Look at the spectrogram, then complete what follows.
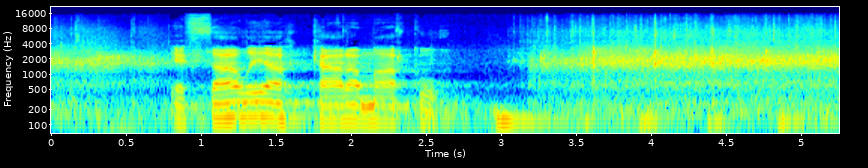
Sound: applause

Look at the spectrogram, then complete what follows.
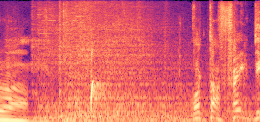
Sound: pop Sound effect

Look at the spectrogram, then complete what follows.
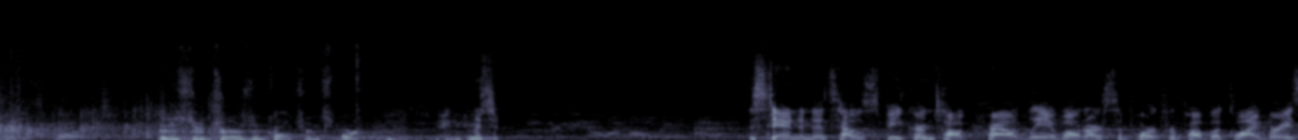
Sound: applause

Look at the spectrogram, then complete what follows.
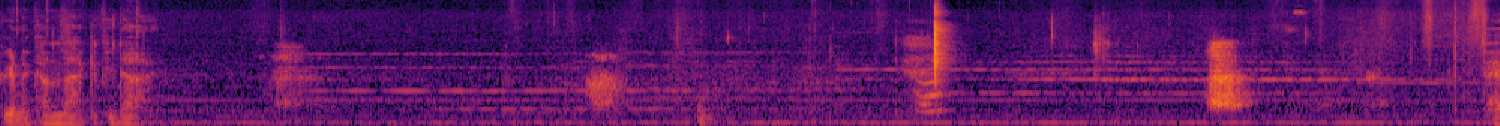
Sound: clicks tongue

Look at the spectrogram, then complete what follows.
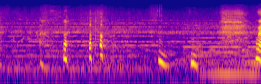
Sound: Olivia laughs

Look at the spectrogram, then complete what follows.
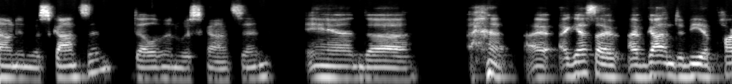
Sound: chuckles

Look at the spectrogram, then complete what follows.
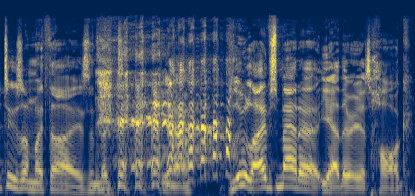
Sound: laughing

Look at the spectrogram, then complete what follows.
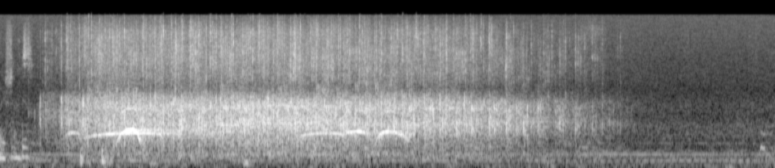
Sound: applause and Cheering

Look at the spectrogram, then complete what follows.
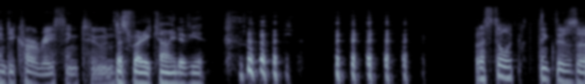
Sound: laughter

